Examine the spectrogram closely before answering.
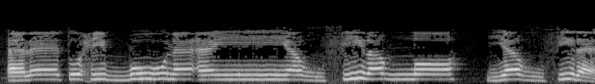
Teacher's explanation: انتبهوا إلى ترقيق الراء خاصة أنها متجاورة مع لفظ الجلالة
